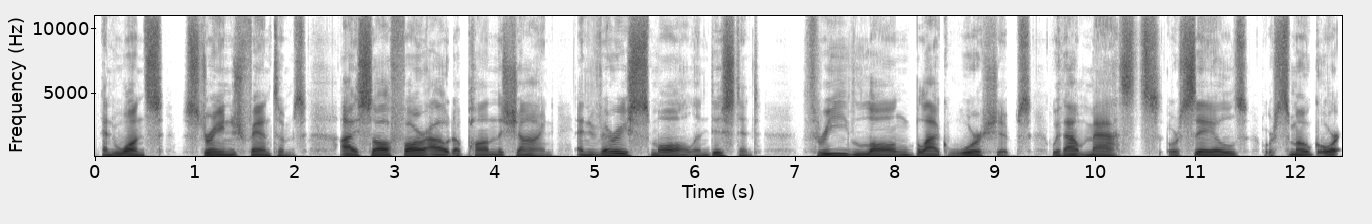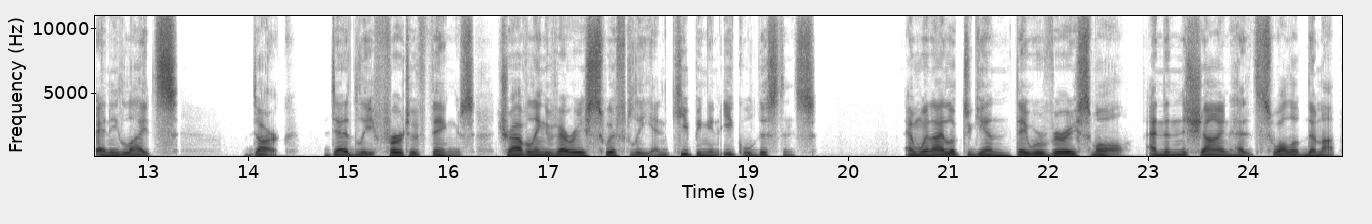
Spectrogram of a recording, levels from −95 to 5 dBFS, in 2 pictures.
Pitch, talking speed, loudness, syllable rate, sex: 105 Hz, 135 wpm, -19 LUFS, 4.1 syllables/s, male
